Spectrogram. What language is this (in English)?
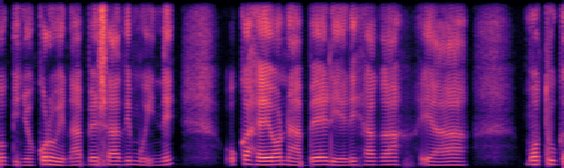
Kikuyu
